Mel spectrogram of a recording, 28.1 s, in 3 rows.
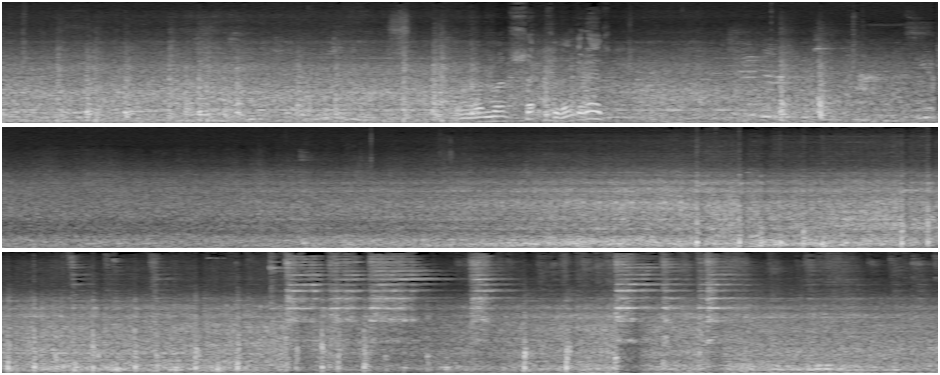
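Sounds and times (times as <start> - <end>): train wheels clicking over rail joints: 16.2 - 26.3.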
